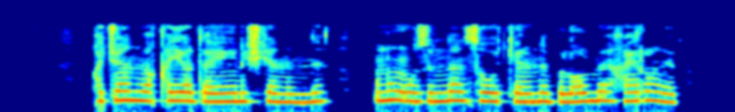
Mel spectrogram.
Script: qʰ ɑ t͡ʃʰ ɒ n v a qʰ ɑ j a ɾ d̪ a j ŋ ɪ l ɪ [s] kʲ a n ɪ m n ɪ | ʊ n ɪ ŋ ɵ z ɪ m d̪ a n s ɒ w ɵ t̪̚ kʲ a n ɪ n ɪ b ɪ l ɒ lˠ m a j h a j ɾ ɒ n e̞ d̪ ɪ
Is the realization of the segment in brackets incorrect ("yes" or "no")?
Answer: yes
